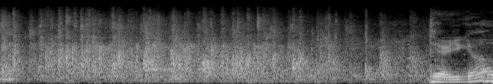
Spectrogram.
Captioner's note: applause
